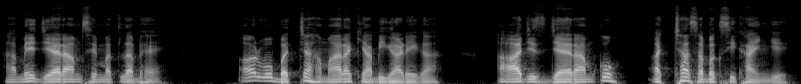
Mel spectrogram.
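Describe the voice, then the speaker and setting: A man's voice: fairly low pitch, measured pace, close to an everyday voice. A man voicing a menacing, smug village thug in a cartoon moral story. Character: menacing village thug scheming to seize an old shop.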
